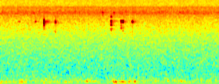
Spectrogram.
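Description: Near silence, with a few very faint clicks about half a second and a second in.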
